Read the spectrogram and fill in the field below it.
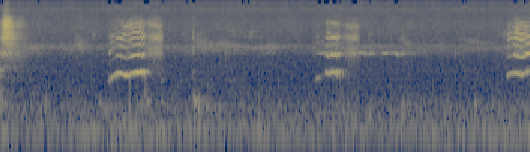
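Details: Caged raccoon crying: short, whining rising wails with a nasal buzz, repeated three times a couple of seconds apart, with faint background hiss between them.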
